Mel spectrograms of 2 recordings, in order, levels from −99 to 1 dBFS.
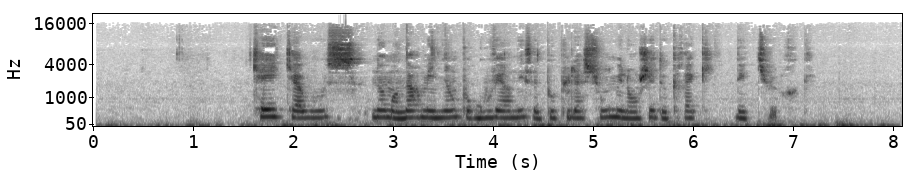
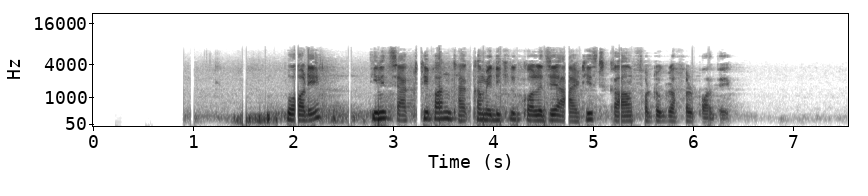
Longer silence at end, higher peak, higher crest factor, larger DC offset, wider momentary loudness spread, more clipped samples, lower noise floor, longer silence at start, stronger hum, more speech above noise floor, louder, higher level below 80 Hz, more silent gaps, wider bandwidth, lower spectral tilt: second, 0.05 s vs 1.2 s; about the same, 0 dBFS vs -2 dBFS; about the same, 20 dB vs 18 dB; neither; second, 13 LU vs 16 LU; neither; second, -42 dBFS vs -64 dBFS; second, 0.05 s vs 1 s; neither; second, 23 dB vs 47 dB; about the same, -17 LUFS vs -17 LUFS; first, -42 dBFS vs -50 dBFS; neither; first, 16.5 kHz vs 7.6 kHz; second, -2 dB/octave vs -5.5 dB/octave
